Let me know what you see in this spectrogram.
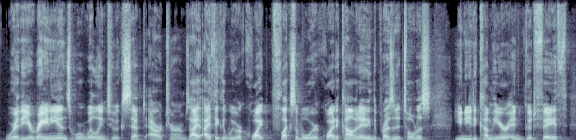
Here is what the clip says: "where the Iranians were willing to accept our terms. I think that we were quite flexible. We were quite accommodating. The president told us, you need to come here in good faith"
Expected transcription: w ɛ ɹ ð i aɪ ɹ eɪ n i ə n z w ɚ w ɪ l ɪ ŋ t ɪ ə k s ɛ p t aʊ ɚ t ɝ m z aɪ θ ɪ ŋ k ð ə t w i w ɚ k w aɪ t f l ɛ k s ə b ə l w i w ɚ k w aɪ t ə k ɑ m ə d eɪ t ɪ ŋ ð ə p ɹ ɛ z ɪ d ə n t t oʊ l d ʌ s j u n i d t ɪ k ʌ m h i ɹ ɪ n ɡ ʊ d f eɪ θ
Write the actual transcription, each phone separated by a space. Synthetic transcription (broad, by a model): w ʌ ɹ ð i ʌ ɹ eɪ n i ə n z w ɚ w ɪ l ɪ ŋ t ɪ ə k s ɛ p t aʊ ɚ t ɝ m z aɪ θ ɪ ŋ k ð ə t w i w ɚ k w aɪ t f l ɛ k s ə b l w i w ɚ k w aɪ t ə k ɑ m ə d eɪ t ɪ ŋ ð ə p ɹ ɛ z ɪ d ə n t t oʊ l d ʌ s j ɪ n i d t ɪ k ʌ m h i ɹ ɪ n ɡ ʊ d f eɪ θ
